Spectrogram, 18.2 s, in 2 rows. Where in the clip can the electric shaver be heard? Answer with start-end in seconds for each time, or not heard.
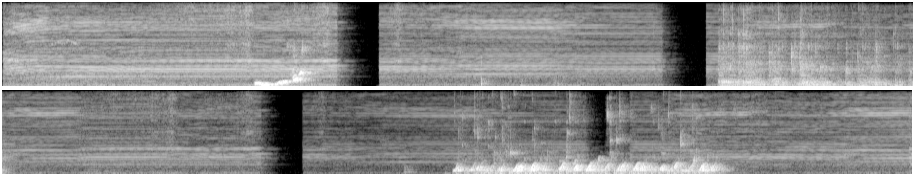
0.0-18.1.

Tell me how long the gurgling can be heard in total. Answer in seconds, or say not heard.
5 s.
